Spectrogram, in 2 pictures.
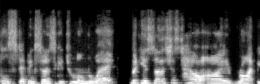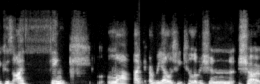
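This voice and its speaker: A woman with an Australian accent at medium pitch, lively intonation and a moderate pace, in a dry, close sound with no echo. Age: 60s. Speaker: novelist. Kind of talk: interview.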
